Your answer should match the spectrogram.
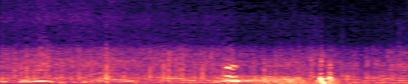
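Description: Surf washing in around a small wooden fishing boat, with brief voices and a single knock about one and a half seconds in.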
